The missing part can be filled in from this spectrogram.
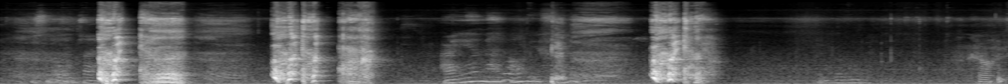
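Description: Several harsh coughs in pairs, with throat clearing and some vocal sounds between them, in a quiet room.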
